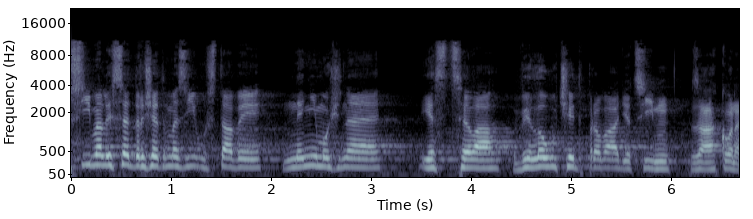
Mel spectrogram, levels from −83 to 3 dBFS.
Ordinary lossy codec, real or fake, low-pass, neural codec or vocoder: MP3, 48 kbps; real; 14.4 kHz; none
